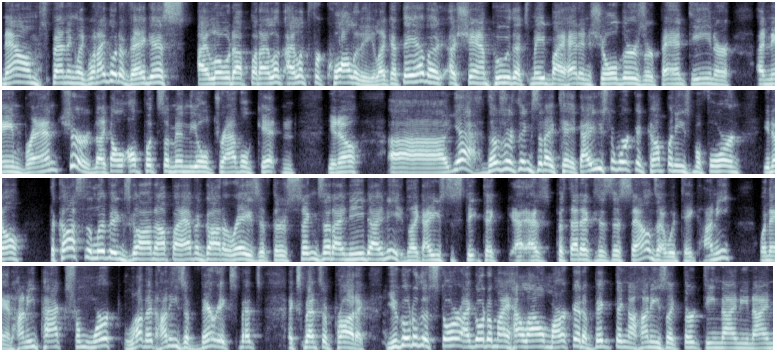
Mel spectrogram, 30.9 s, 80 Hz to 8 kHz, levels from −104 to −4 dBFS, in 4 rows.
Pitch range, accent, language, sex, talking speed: 160-200 Hz, American, English, male, 270 wpm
